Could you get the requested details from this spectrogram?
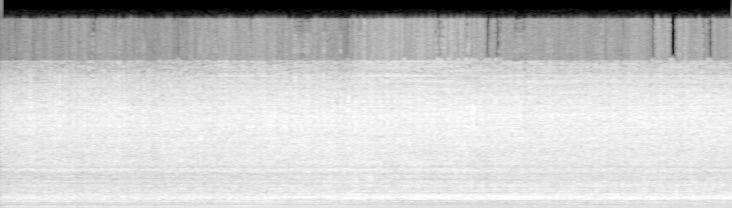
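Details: Riding lawn mower twin after fuel and electrical repairs, started with choke on and a slightly weak battery: steady, even drone with a slight pitch rise as it settles, no misses or knocks; running smoothly.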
